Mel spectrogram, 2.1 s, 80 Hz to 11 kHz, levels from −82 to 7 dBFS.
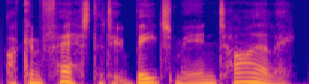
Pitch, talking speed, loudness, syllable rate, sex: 135 Hz, 205 wpm, -18 LUFS, 5.7 syllables/s, male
